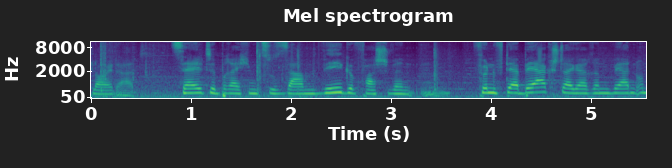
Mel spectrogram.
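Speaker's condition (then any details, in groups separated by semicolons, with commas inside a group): No condition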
